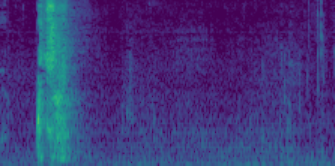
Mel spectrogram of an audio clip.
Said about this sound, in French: À tes souhaits, tonton.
